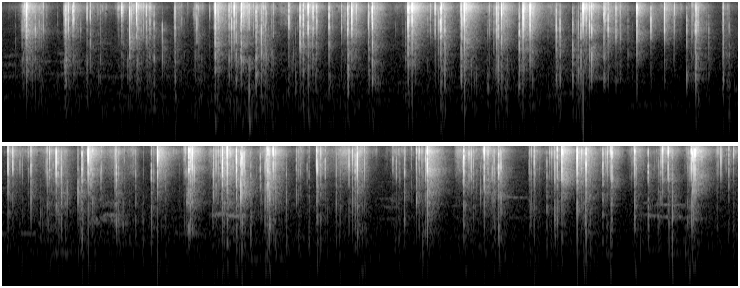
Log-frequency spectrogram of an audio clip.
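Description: A flat hand rubs and presses a full, sealed Garoto chocolate bar in a shiny yellow plastic wrapper. The result is a steady run of bright, crisp crinkling bursts with no low end, and each crackle snaps off instantly.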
